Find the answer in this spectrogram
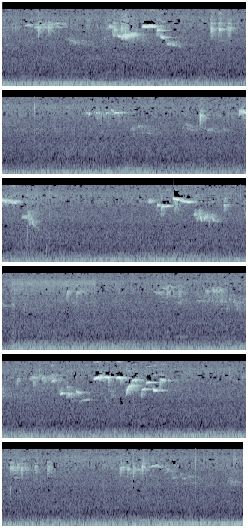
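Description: Songbirds chirping and singing in short, scattered high phrases, busiest about a quarter of the way in, around the middle, and again past two-thirds of the way through, over a steady low rumble.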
